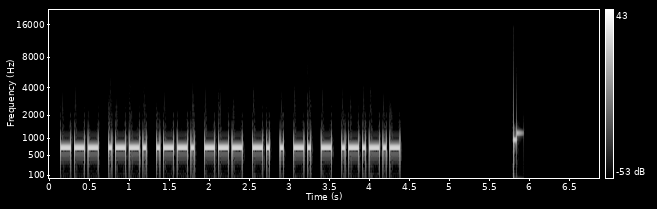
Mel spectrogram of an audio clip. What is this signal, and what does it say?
Morse code, heard as a keyed tone, about 28 wpm, 700 Hz. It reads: OPPONENT.
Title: Pangram Challenge v2 - 28wpm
